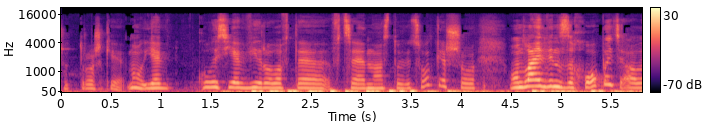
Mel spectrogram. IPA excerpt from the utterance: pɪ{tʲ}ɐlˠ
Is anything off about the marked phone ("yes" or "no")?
no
